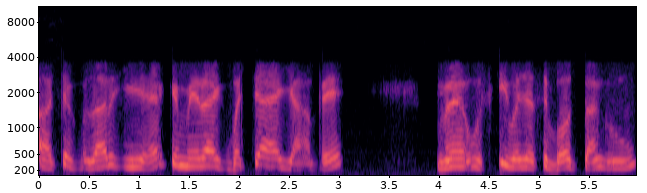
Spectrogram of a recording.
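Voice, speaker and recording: In a flat monotone, a man talks at medium pitch. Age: 70s. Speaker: caller. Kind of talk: phone call-in. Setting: phone call.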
